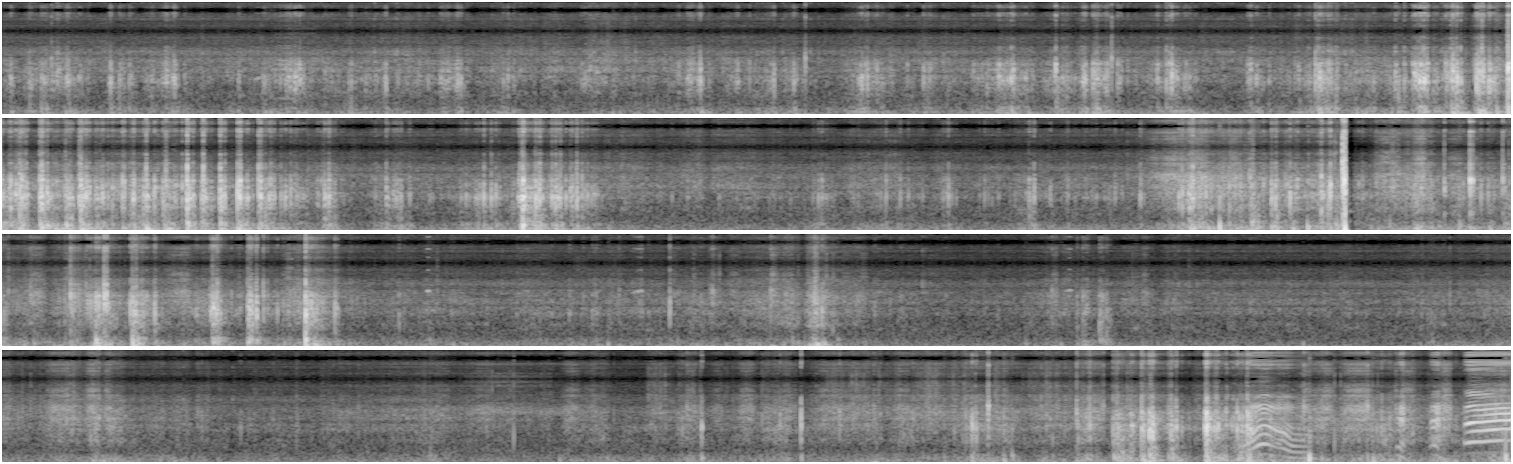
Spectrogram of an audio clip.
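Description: Skis sliding and scraping on packed snow during a downhill run, heard from a camera worn by the skier. The rushing noise comes in a few louder swells with quieter gliding between.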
